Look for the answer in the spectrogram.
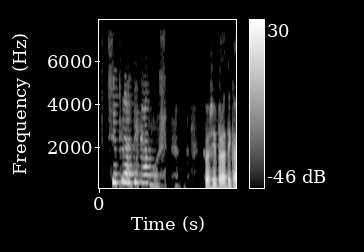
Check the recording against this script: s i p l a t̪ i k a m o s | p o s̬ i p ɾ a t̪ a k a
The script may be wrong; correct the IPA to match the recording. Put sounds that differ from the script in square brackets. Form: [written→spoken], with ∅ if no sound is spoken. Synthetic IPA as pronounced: s i p [l→ɾ] a t̪ i k a m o s | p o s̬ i p ɾ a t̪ [a→i] k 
